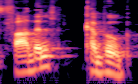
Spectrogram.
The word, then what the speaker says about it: Fadhel Kaboub: own name yes absolutely my name is fadel kaboob thank you okay i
